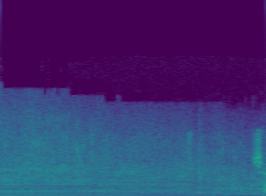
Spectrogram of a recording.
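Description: Race car engine running at a steady pitch, a constant drone over track noise.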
